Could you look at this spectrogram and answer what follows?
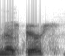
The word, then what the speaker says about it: Nez Perce: The Nez Perce, is it Perce Trail? Nez Perce? Did I say that right? – Nez Perce.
